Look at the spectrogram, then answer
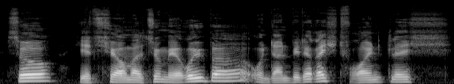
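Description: A man's voice: mid-range voice, lively intonation, takes it slowly, darkish tone. A man voicing a fussy, easily exasperated male kobold in a storybook. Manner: exasperated, grumbling. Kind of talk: storybook character voice.

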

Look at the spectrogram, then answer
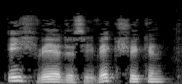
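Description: A man's voice: medium pitch, sing-song, slow, pitched above the performer's own voice. A man voicing a young lovestruck fisherman who speaks in an eager, pleading way, raised above his own voice. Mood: tender, pleading.

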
